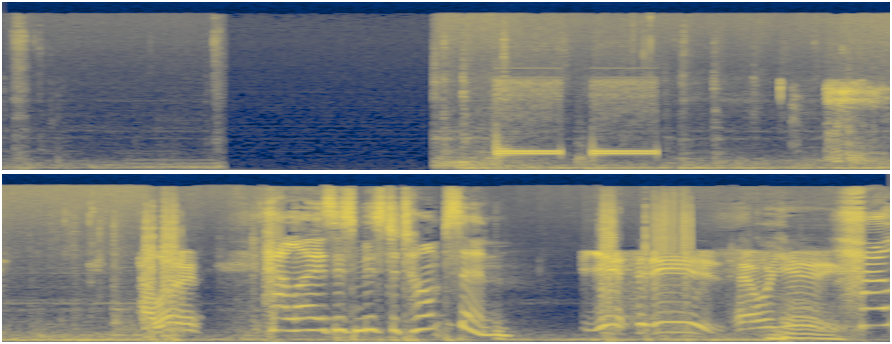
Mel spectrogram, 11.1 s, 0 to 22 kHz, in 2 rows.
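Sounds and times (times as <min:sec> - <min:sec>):
low hum: 0:00.0 - 0:11.0
telephone ringback tone heard through a phone line on an outgoing call: 0:03.1 - 0:04.1
speech: 0:07.3 - 0:11.0.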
